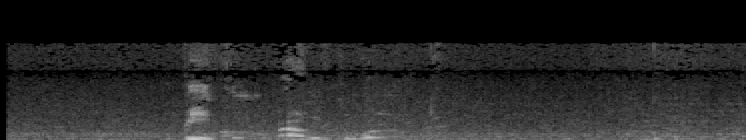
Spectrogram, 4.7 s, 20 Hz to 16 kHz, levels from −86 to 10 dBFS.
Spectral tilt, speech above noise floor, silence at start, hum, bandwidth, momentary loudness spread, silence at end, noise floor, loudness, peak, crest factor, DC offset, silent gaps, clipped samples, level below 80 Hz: -5.5 dB/octave; 22 dB; 0.05 s; none; 11.5 kHz; 24 LU; 0 s; -43 dBFS; -23 LUFS; -4 dBFS; 22 dB; under 0.1%; none; under 0.1%; -56 dBFS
